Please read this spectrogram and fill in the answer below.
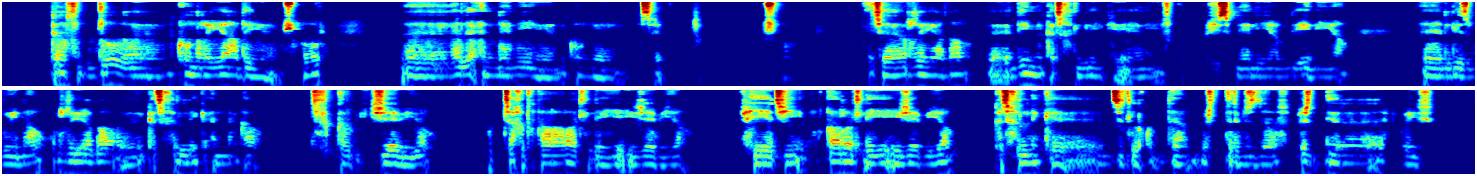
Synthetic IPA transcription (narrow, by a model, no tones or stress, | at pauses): kænfɑd̪ˤːəlnkʰunɾəjɑd̪ˤiməʃhuɾ | ʕlæʔənːæninkunmusiq | məʃhuɾ | ħit̪ærːəjɑd̪ˤɑd̪imikæt̪xəlːikjaʕnifqubʒəsmænəjːawd̪inəjːa | lːizwinæwərːəjɑd̪ˤɑkæt̪xælːikʕənːəkæ | t̪fə̥kːəɾbəlʔəʒæbəjːa | wt̪ʰːæxəd̪lqɑɾˤɑɾˤɑt̪lːihəjːæʔiʒæbəjːa | fħajæt̪iwəlqɑɾˤɑɾˤɑt̪lihəjːæʔiʒæbəjːa | kæt̪xælːik̪zit̪əlqod̪ːæmbæʃt̪̚d̪̥iɾbəʒzzæfbæʃt̪̚d̪iɾlwæjʒ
